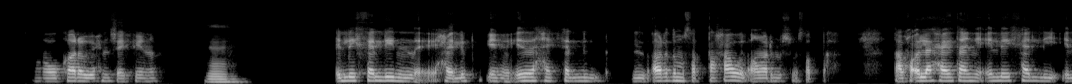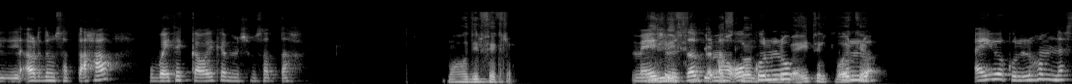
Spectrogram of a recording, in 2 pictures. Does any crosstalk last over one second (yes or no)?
yes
